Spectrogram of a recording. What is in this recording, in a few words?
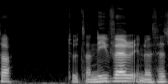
"nifer", Welsh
